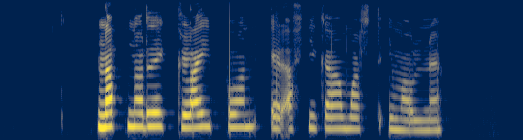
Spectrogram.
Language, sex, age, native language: Icelandic, female, 20-29, Icelandic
